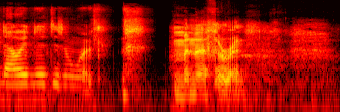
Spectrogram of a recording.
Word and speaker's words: Manetheren: Manetheren. Ma-neth-er-in. Manetheren. Manetheren? Manetheren. Wow, that wasn't so hard. Manetheren. Okay, so the stressed syllable is the N.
